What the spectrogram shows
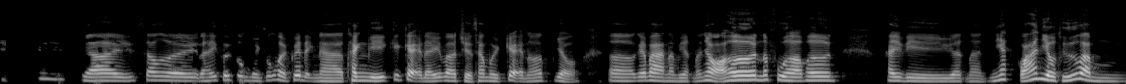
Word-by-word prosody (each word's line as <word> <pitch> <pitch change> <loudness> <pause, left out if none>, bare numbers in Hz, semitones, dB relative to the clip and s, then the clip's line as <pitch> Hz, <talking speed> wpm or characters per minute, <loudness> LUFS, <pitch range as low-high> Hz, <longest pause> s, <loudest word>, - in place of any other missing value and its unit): Ừm, 220 - -22 0.7
rồi, 170 -2 0
xong 195 -1 -1
rồi 175 -3 -1
đấy, 165 +2 -4
cuối 205 - -1
cùng 190 -3 -8
mình 160 -2 -8
cũng 195 +2 -7
phải 195 -4 0
quyết 215 - +1
định 160 -6 -7
nà 150 -1 -2
thanh 180 +3 +2
lý 165 0 +1
cái 215 +5 -9
kệ 145 - +2
đấy 150 +3 -2
và 175 -2 0
chuyển 155 -3 -4
sang 170 0 -4
một 160 - -4
cái - - +2
kệ 145 - -4
nó, 150 +4 -6
kiểu, 165 -3 -5 0.2
ờ, 165 -2 -4
cái 180 - +1
bàn 175 -3 +3
làm 155 -1 -7
việc 150 -1 -6
nó 155 - -9
nhỏ 185 +1 +4
hơn, 205 +2 +7
nó 210 - +1
phù 210 -2 -1
hợp 170 -2 +3
hơn, 185 0 +2 0.5
thay 175 -1 0
vì 160 0 -5 0.4
việc 150 0 -5
nà 145 -1 -11
nhét 200 +10 -3
quá 240 - +4
nhiều 220 -7 +5
thứ 185 +7 0
vào, 230 - +7
ừm, 150 -4 -9
170 Hz, 255 wpm, -24 LUFS, 160-190 Hz, 0.7 s, hơn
